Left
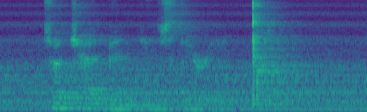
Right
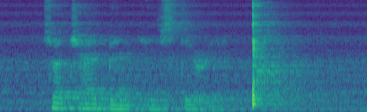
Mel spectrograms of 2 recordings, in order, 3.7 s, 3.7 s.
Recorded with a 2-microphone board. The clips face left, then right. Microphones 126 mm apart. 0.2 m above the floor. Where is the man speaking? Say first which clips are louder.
Right 3 dB; 35° right (ahead or behind), 2 m.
